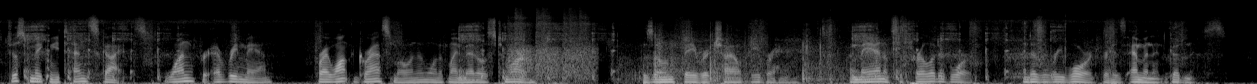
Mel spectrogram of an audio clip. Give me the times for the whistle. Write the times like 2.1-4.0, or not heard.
not heard.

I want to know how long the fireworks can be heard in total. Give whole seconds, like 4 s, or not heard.
4 s.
